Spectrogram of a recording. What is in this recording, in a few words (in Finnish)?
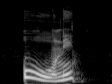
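"uuni", Finnish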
